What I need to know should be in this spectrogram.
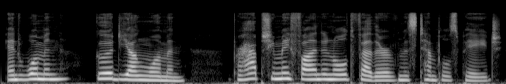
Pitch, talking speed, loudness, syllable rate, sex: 215 Hz, 190 wpm, -17 LUFS, 4.9 syllables/s, female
